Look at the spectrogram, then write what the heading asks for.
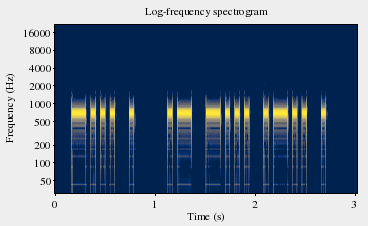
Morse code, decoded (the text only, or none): BE ABLE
